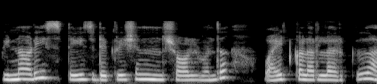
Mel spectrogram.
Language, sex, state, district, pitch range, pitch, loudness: Tamil, female, Tamil Nadu, Nilgiris, 210-240 Hz, 220 Hz, -14 LUFS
